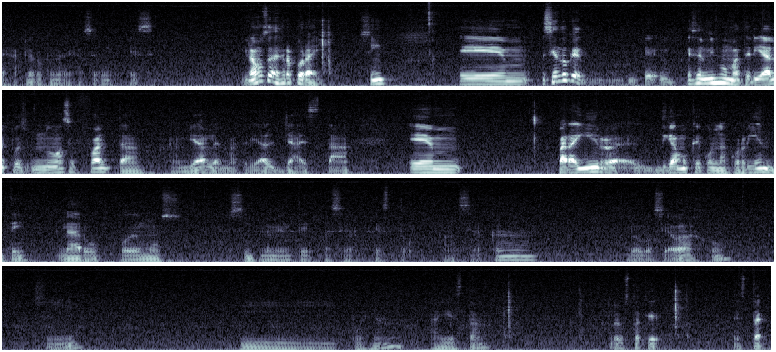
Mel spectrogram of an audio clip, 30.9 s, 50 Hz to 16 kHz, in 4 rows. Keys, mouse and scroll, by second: 2.0 click, 2.4 scroll down 1, 2.7 Tab, 3.1-3.4 scroll down 1, 3.6 scroll up 1, 5.3 scroll down 1, 6.6 click, 7.4 click, 8.2-8.7 scroll down 1, 8.8-9.2 scroll up 1, 9.3-9.7 scroll up 1, 9.8-10.1 scroll down 1, 17.0-20.5 drag, 21.1-22.5 drag, 22.6-27.3 middle drag, 27.4-27.8 scroll up 1, 27.8 shift+middle click, 28.6 shift+scroll up 1, 29.4 Tab, 30.0 right click.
